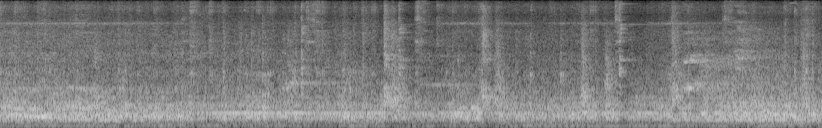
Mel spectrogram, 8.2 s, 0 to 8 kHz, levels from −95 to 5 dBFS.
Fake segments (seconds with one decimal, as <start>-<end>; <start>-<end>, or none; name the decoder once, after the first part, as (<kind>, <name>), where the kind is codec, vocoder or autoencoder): none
